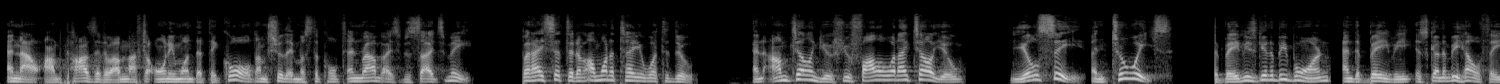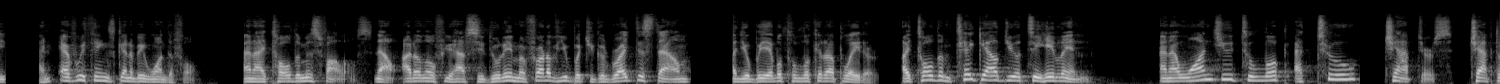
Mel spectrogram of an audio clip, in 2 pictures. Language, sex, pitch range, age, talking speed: English, male, 135-210 Hz, 50-69, 240 wpm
